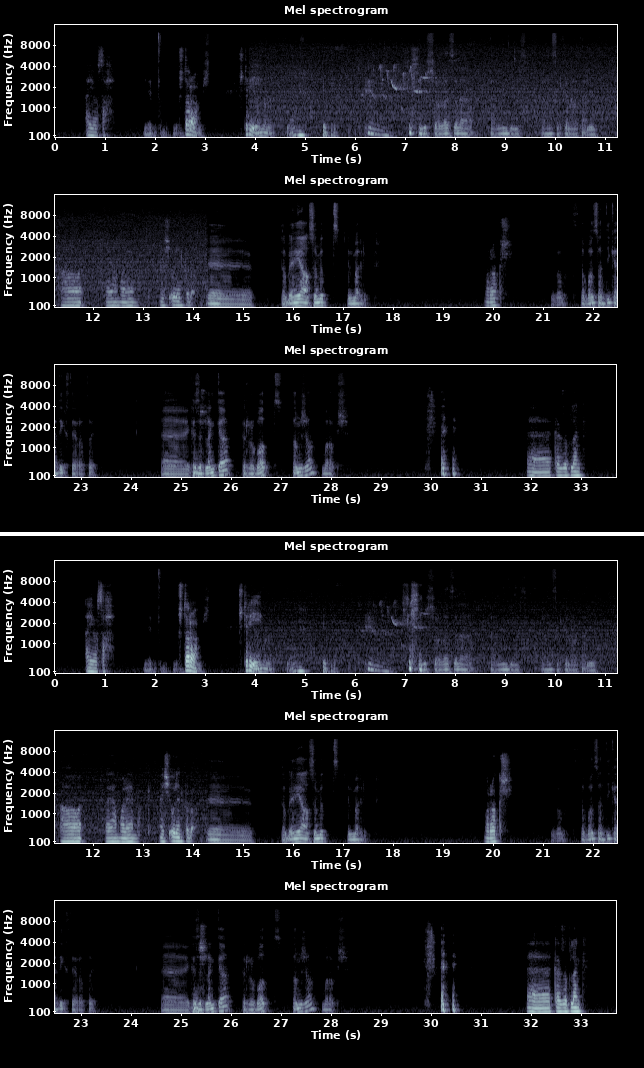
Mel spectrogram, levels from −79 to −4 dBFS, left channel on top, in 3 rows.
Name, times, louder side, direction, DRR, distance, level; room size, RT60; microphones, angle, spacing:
voice 1, 0.6-1.2 2.5-2.9 3.7-4.1 6.9-7.3 11.3-11.8 12.2-12.9 13.3-14.0 19.8-20.4 25.2-25.5 29.9-30.5 31.9-33.0, right 6 dB, 90° right, 0.4 m, -31 dB
voice 2, 1.8-2.9 3.9-4.4 4.6-5.1 5.3-5.7 6.2-6.8 7.3-9.4 9.7-10.9 14.2-15.2 15.8-17.5 21.1-21.5 21.8-23.3 24.6-28.3, left 2 dB, 15° left, 0.3 m, -38 dB
sound 1, 3.8-14.3, left 4 dB, 60° left, 1.0 m, -51 dB
4.2 x 2.6 x 4.1 m
head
